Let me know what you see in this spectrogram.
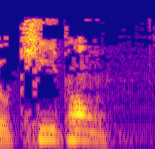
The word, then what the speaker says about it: ketone: 好了，另外一個最後想介紹一下的一個族呢，就是又是這個右字旁，但右手邊就是一個同同字，同等的同，大同世界的同，它的讀音當然都是同，英文叫 ketone， ketone 它是 K-E-Y 然後 T-O-N-E、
